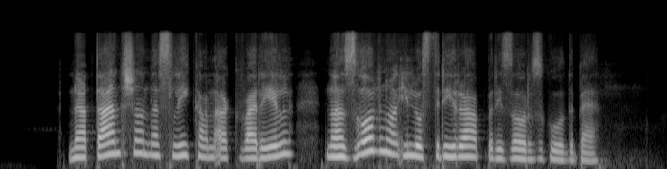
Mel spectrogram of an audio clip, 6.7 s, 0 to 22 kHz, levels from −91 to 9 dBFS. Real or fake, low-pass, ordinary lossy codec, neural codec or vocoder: fake; 10.8 kHz; none; codec, 16 kHz in and 24 kHz out, 0.6 kbps, FocalCodec, streaming, 2048 codes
